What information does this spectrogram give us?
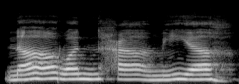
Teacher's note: را کے اوپر دو زبر ہے تو آپ نے اس کو پر کر کے پڑھنا ہے، باریک نہیں پڑھنا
